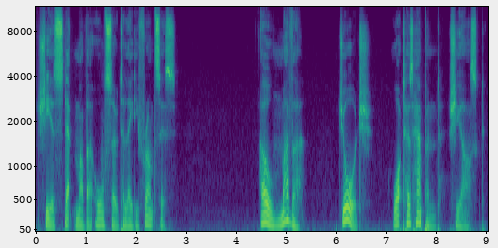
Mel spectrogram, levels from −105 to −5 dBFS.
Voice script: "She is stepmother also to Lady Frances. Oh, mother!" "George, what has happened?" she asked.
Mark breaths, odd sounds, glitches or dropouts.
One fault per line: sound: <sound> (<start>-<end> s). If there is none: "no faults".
no faults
